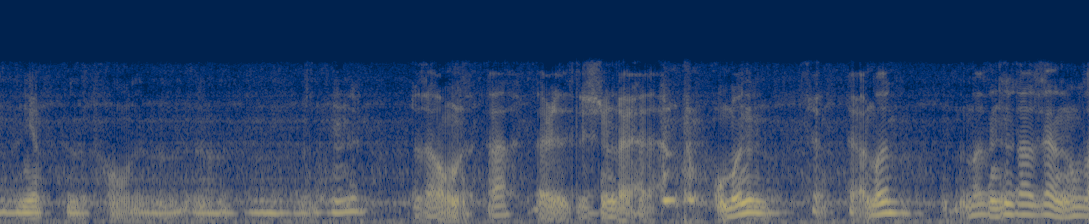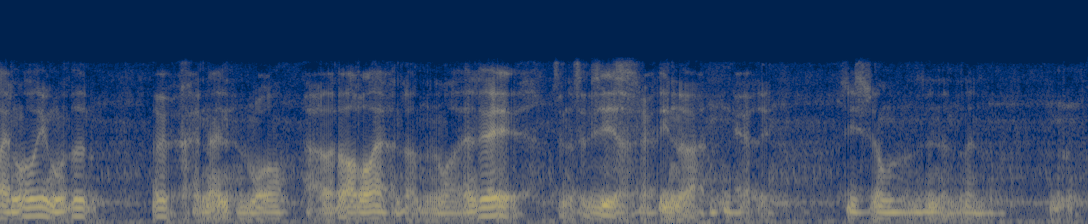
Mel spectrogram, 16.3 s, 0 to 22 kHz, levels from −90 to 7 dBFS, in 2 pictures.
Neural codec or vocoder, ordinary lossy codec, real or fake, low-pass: autoencoder, 22.05 kHz, a latent of 192 numbers a frame, VITS, trained on many speakers; Opus, 16 kbps; fake; 7.2 kHz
